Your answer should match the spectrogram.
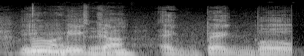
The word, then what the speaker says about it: Emeka Egbuka: You mispronounced Emeka Egbuka's name wrong. Emeka Egbuka.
